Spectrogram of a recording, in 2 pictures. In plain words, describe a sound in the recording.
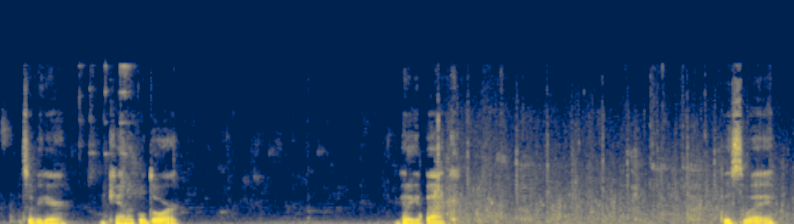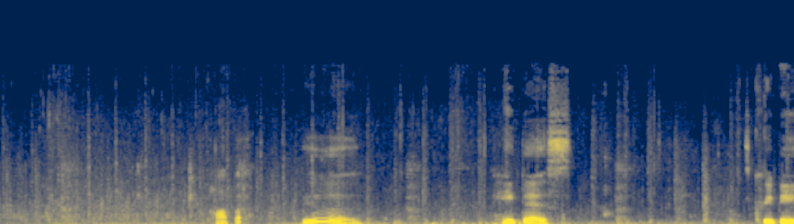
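A young woman talks with animation into a close microphone, in short bursts with pauses.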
